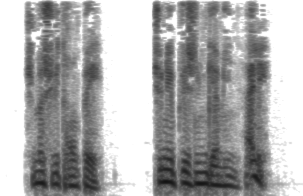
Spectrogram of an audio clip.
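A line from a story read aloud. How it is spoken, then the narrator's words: Gruff. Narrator (French): dit-elle d'un ton bourru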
